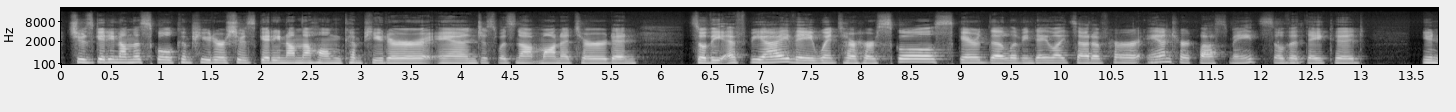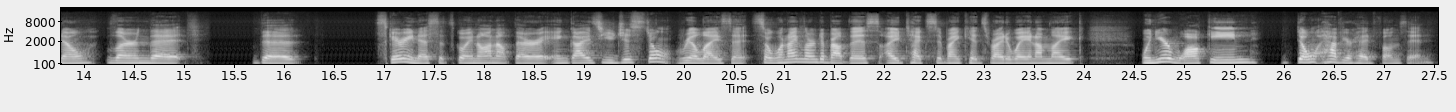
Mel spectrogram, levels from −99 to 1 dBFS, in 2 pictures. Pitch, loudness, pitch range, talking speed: 165 Hz, -19 LUFS, 155-190 Hz, 180 wpm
